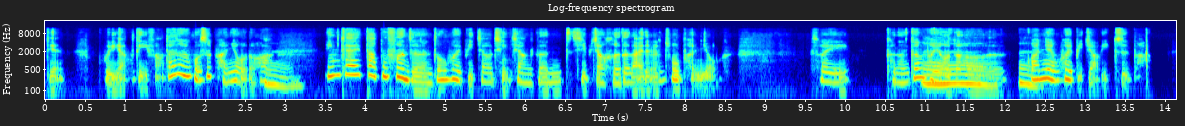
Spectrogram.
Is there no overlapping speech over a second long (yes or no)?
no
